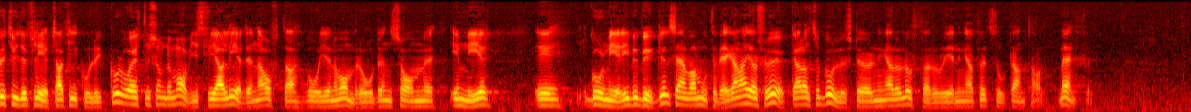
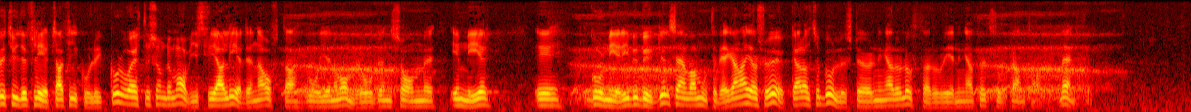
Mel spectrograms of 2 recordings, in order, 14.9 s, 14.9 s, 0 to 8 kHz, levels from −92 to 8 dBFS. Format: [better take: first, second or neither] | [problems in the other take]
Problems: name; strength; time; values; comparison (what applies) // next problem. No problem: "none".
first | background sound (Breathing); 11 dB below the speech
